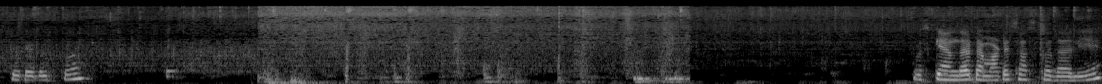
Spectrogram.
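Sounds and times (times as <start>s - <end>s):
vegetables sizzling in hot oil: 0.0s - 11.0s
spoon scraping pan: 3.3s - 7.0s.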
